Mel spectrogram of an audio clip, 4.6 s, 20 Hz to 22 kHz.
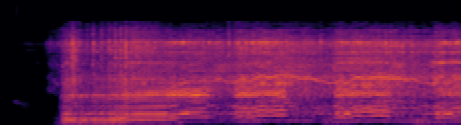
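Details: Husqvarna 128LD string trimmer with sidewalk edger attachment, after carburetor refresh and adjustment screw tuning (previously ran only on half choke): small two-stroke fires at once and revs smoothly with a clean buzz, no stumble.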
